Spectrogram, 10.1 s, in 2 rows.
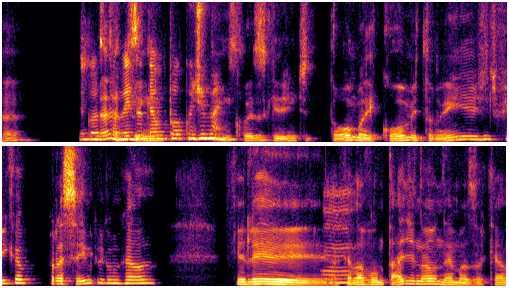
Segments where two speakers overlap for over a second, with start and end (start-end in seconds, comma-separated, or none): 0.9-2.4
